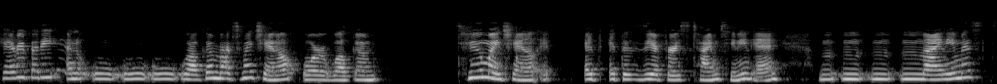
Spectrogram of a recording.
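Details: Adult woman, a speech-language pathologist who stutters, reading a passage aloud; she reports much more severe stuttering when reading than in conversation, and a lot of stuttering that night; stuttering.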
